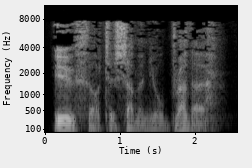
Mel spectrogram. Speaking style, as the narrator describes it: the king sneered

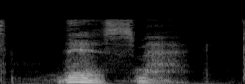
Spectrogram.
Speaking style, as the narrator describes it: the Shisadu purrs

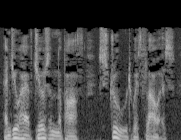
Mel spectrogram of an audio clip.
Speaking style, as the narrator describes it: observed the Comte de Morcerf with a sigh

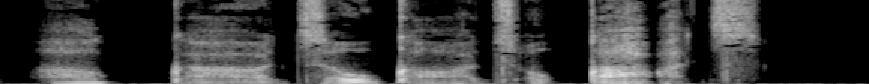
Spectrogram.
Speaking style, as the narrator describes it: he whispered to himself

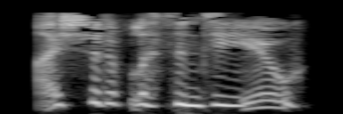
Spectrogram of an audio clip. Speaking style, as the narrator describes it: I said, my voice hoarse from crying

